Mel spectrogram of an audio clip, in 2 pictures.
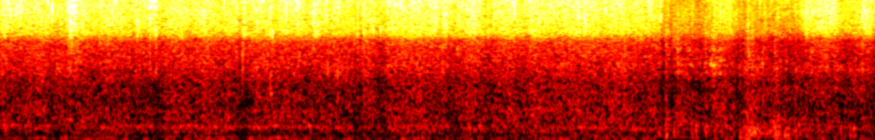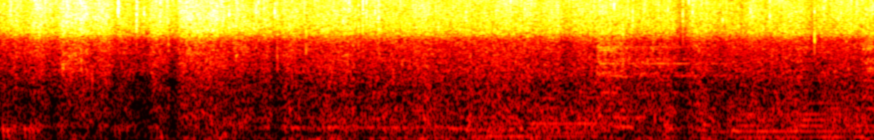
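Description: rainstorm

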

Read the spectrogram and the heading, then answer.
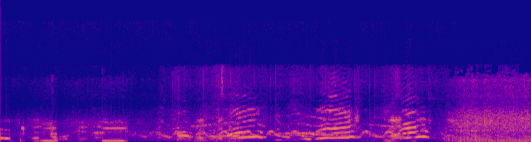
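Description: emergency vehicle sirens

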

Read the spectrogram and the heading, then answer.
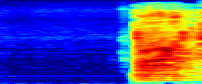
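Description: fart sound effect

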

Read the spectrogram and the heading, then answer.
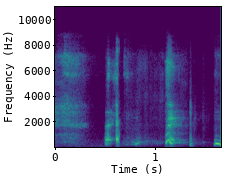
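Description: coughing

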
